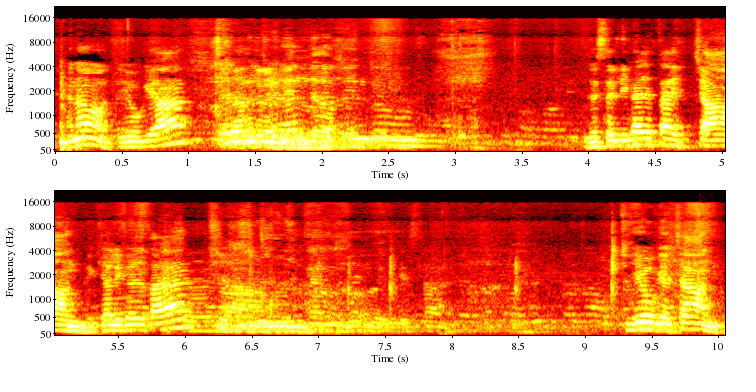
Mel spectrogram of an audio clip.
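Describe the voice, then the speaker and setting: A man teaching a classroom lesson, asking the class questions and repeating their answers with drawn-out syllables. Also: on the high side, crowd noise. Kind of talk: classroom Hindi grammar lesson. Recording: distant mic, noisy class around.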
